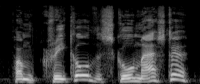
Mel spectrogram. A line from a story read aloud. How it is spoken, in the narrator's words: exclaimed Traddles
